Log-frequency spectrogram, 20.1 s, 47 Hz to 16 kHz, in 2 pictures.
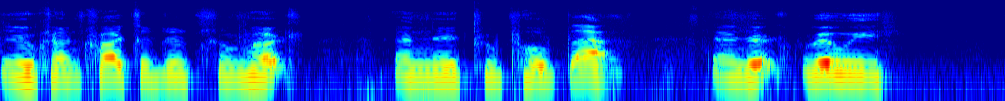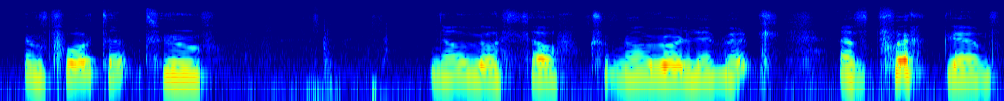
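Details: Adult man with cerebral palsy for 53 years, which he says came from damage to the brain and spinal cord; he says his speech differs from most people's and he adjusts it so others understand; dysarthria (cerebral palsy).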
